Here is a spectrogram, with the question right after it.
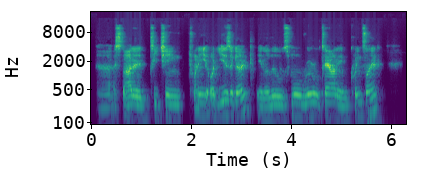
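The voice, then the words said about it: Australian accent. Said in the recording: “You can probably pick up from the accent that I'm Australian.”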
